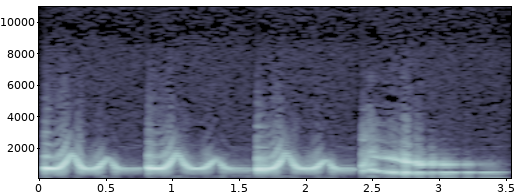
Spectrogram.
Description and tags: Slow idiomatic jawharp sound. Recorded at 22khz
